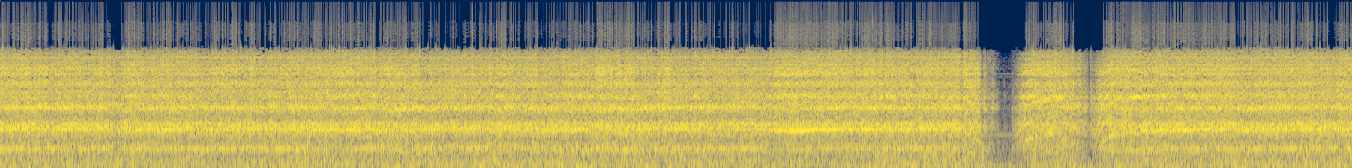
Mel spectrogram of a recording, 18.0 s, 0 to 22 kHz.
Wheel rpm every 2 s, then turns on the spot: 230, 230, 220, 230, 230, 230, 140, 150, 230.
none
